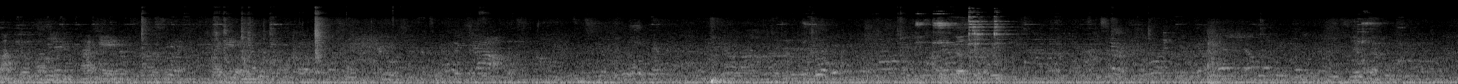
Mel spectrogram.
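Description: A knife slices through crisp roast duck skin.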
